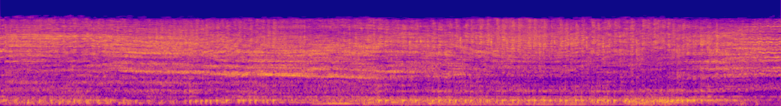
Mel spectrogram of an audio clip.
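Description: A motor engine running, with a tone that falls slowly in pitch over several seconds.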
